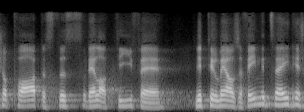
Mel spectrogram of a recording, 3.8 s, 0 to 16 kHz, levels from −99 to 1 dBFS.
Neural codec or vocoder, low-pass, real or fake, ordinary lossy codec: codec, 24 kHz, 0.9 kbps, WavTokenizer, large speech release; 10.8 kHz; fake; MP3, 64 kbps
